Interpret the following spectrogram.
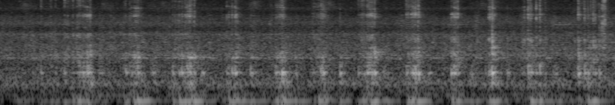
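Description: Fabric scissors cutting through cloth in a steady run of crisp snips, about one every half second, starting about a second in.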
